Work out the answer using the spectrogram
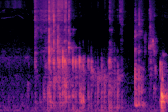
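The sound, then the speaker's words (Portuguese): Someone takes a drink of water to wet the throat: soft handling noises and sipping sounds, a short pause, then another brief swallow-like sound, all fairly quiet. “Então, aguinha aqui para molhar a garganta”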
